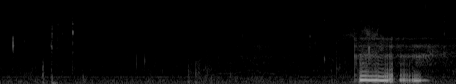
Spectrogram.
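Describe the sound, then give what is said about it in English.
Warm baby oil being rubbed into the skin of a back: faint, wet slick rubbing that swells near the end into a louder burst of squishy, smacking friction. No voices. “I'm pouring warm oil on your back, slowly rubbing it in.”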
